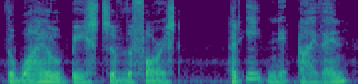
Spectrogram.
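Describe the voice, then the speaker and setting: Male audiobook narrator, lowish voice, unhurried, theatrical delivery, dry studio sound. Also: husky, no room sound. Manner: theatrical, expressive storytelling. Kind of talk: scripted storybook narration.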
